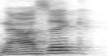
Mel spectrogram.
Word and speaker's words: Osic: me Mr osic uh that's how you say it osic um but is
